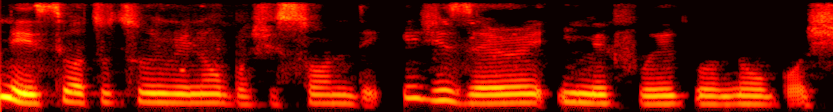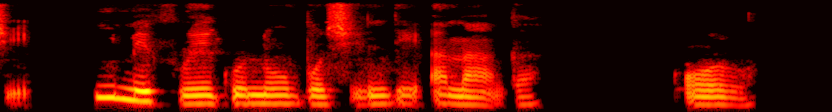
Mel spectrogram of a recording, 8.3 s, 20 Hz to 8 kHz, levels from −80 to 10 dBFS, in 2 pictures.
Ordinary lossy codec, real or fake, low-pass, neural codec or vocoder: none; real; 7.2 kHz; none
